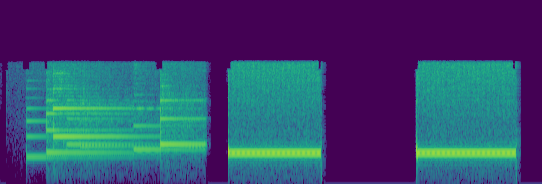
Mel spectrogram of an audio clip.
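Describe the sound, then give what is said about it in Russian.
Telephone line tones while a call is being transferred: a short electronic multi-note chime, then two long, steady, loud ringing tones of about two seconds each, separated by silence. “сейчас я вас соединю с бухгалтерией”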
